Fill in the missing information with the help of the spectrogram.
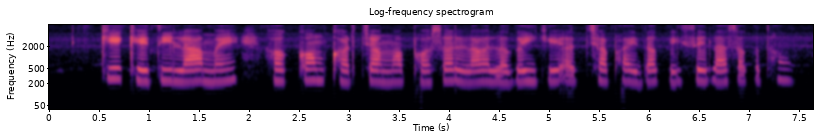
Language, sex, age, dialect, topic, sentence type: Chhattisgarhi, female, 18-24, Northern/Bhandar, agriculture, question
